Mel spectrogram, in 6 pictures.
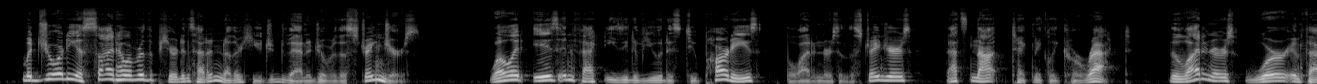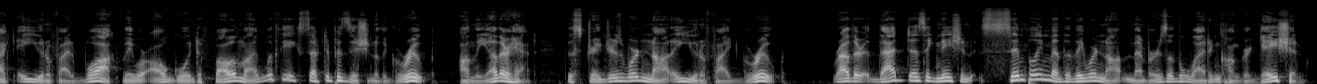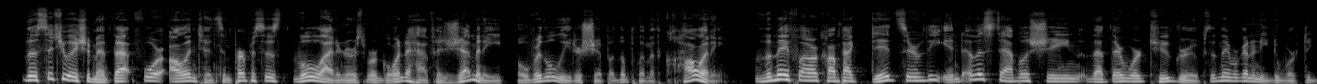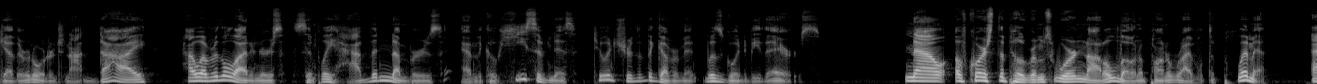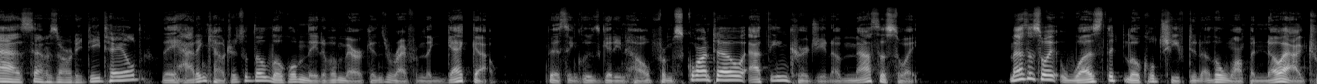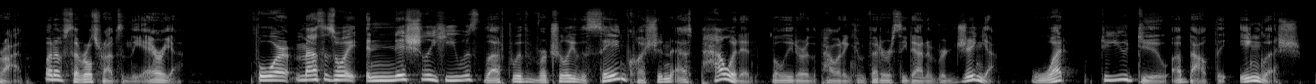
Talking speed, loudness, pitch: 180 wpm, -24 LUFS, 130 Hz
